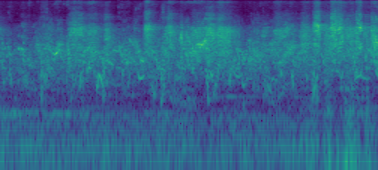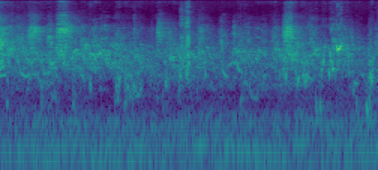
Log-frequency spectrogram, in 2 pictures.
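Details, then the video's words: Cheerful budgerigar song while eating, a fast jumble of high squeaks, clicks and warbled chirps from several birds, loudness rising and falling in small bursts. "Happy Singing & Eating Parakeet Budgies Birds"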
